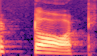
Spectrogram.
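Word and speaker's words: taught: पढ़ाना फिर यहां पर टोट क्या है टोट यहां पर भी जीएच साइलेंट है और टोट का मतलब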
